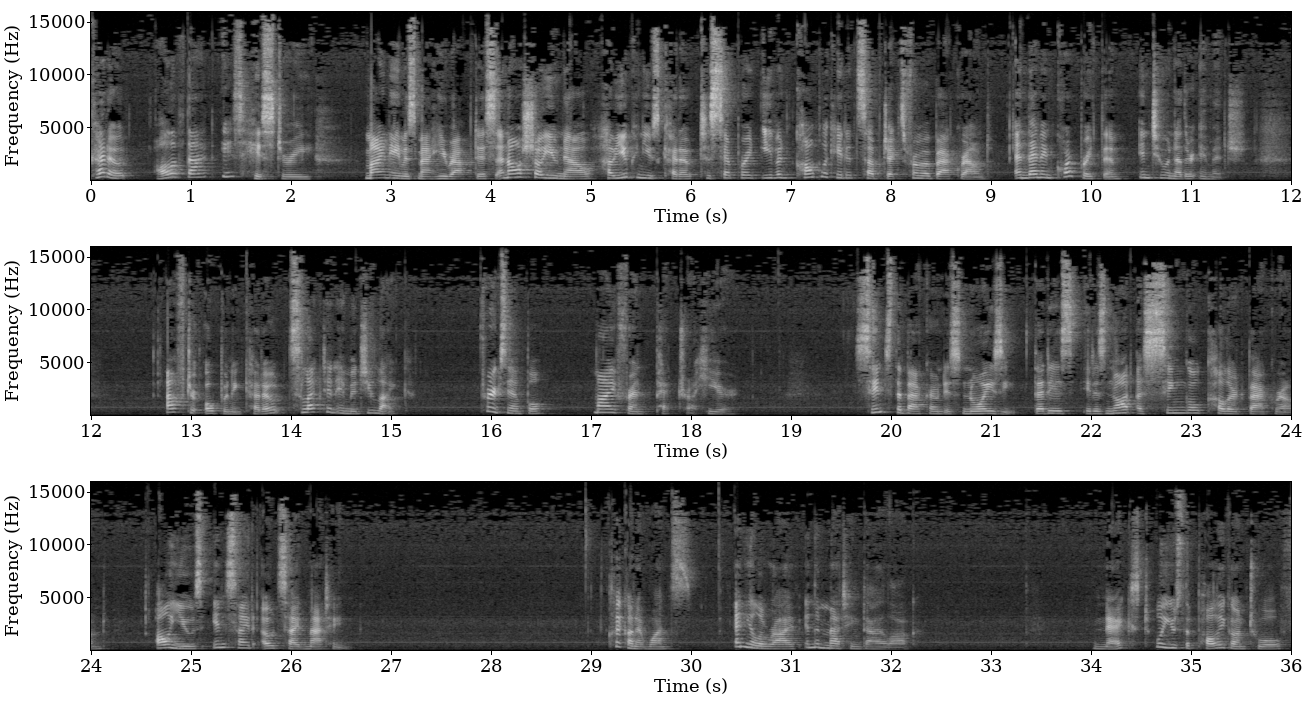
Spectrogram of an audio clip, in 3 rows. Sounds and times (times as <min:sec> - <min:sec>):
Speech: 0:00.0 - 0:11.6, 0:12.7 - 0:15.3, 0:15.9 - 0:18.5, 0:19.6 - 0:26.6, 0:29.2 - 0:32.4, 0:34.0 - 0:36.0.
